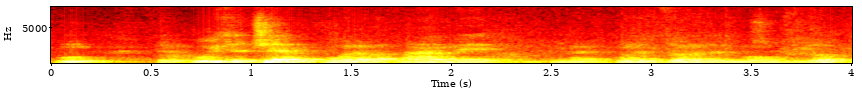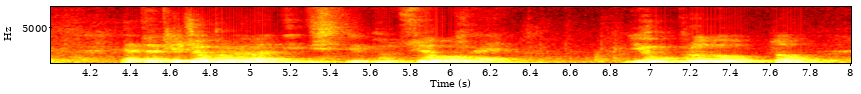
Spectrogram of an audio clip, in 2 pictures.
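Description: A man in his sixties giving a public talk in a small meeting room, speaking thoughtfully with many pauses, fillers and restarts. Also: mid-range voice, mellow, slight background noise. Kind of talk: public lecture. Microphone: handheld mic, recorded by a far camera. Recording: roomy echo from a distant camera.

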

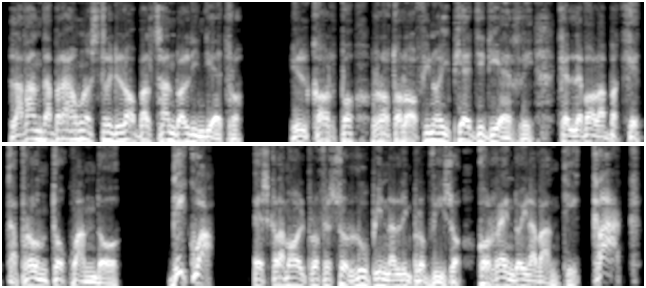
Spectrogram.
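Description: A man narrating an audiobook dramatically, with an animated delivery and voicing each character. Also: low-pitched, slightly rough, dry recording, studio quality.

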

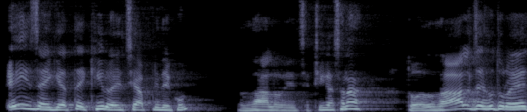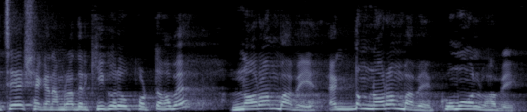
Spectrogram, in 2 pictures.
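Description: Earnest high-voiced man teaching recitation. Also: big pitch swings, a little mellow. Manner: drawn-out melodic recitation between quick explanations; earnest, repeats corrections to viewers. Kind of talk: televised recitation lesson.

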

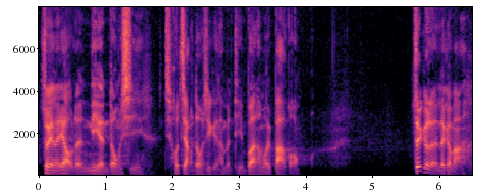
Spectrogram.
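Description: Man, 40s, low-set voice; self-deprecating keynote storyteller. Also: expressive, a little fast, fairly bright tone. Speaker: keynote speaker. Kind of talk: conference keynote talk. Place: conference hall.

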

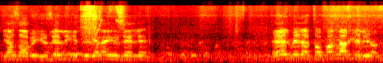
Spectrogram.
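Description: High-voiced male auctioneer in a loud crowd. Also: steady tone, brisk. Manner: repetitive sales calls addressed to the gathered buyers. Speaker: fish auctioneer. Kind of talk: live auctioneer calling prices and selling lots to bidders. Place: busy fish market auction. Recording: distant mic amid loud market crowd. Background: loud crowd of buyers.

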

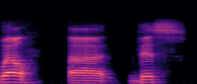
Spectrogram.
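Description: A man's voice: medium pitch, fairly even intonation, very slow, clean tone, muffled recording. A man hosting a live online class, joking and self-deprecating as he rambles through the welcome. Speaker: livestream host. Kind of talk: casual live-stream hosting.

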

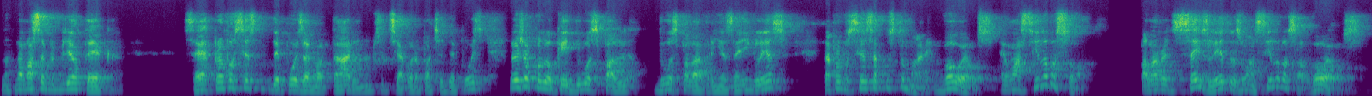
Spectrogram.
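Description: A man's voice: fairly high pitch, expressive, a little fast, roomy sound, muffled recording. A Brazilian man with a Brazilian Portuguese accent teaching a recorded beginner lesson, explaining patiently and hesitantly with many filler sounds. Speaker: English teacher.

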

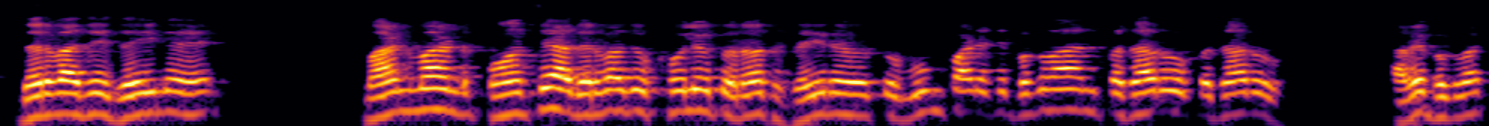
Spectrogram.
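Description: Male preacher, high-pitched, animated storyteller doing voices, tinny lo-fi audio. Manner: acts out voices and sounds in a story. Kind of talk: devotional sermon with storytelling. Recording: tinny phone-like sound.

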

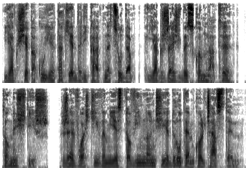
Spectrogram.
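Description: An excitable young man, read by a man who blusters impatiently. His voice is deep and dry. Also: measured pace, hardly any pauses, breathy edge, no room sound. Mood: exasperated. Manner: exasperated, blustering.

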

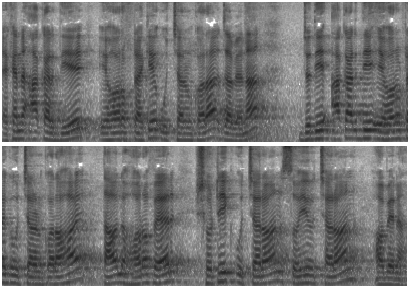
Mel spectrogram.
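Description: A man teaching Quran reading letter by letter, explaining patiently and slowly drawing out each sound. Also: a little high, slight background noise. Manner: slow, repetitive explanation, drawn-out letter sounds. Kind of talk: online recitation lesson. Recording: echoey room with long reverb.

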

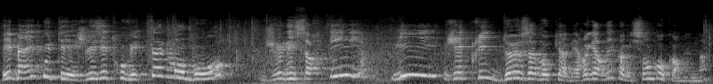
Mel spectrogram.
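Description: A woman vlogger chats casually about her grocery haul, joking and laughing often between filler words. Her voice is high-pitched and animated, a little fast. The room is echoey, with faint noise.

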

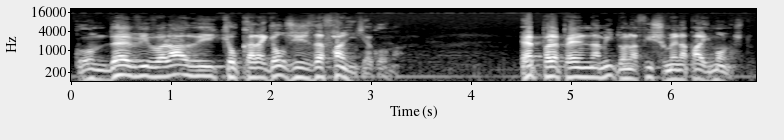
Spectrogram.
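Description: A man's voice: fairly high pitch, gravelly. Man playing a solemn heroic captain. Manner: solemn, declaiming orders. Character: Odysseus, grown male hero and commanding captain. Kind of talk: traditional shadow-puppet theatre voice.

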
